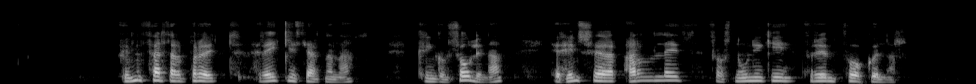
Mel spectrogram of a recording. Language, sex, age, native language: Icelandic, male, 40-49, Icelandic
